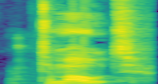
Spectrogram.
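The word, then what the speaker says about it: Tumult Royale: What I'm going to go with, because I don't think we've ever spoken about this game, Totem Royale. No, that's not how you say it. – Tumult Royale.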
